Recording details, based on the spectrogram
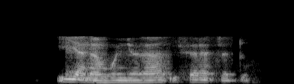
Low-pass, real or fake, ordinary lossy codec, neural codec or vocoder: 3.6 kHz; fake; AAC, 16 kbps; codec, 16 kHz, 4 kbps, X-Codec, HuBERT features, trained on balanced general audio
